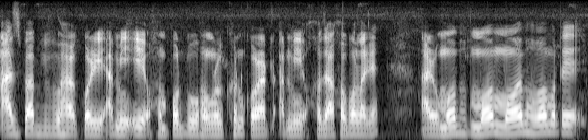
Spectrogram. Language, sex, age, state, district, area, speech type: Assamese, male, 60+, Assam, Dhemaji, rural, spontaneous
